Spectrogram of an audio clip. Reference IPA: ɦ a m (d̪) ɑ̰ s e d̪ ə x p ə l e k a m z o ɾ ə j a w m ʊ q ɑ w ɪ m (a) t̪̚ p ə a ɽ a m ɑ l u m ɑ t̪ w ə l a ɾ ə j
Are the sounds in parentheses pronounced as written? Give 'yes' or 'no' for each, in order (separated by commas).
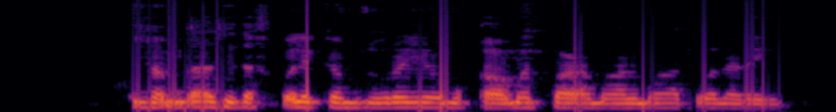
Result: yes, yes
